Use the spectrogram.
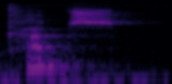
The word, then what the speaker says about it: Kubb: ree from King cub Cub is pronounced cub in Scandinavia is an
